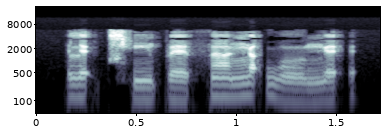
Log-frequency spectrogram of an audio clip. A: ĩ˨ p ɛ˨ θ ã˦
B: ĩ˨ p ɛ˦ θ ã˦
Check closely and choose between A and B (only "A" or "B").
A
